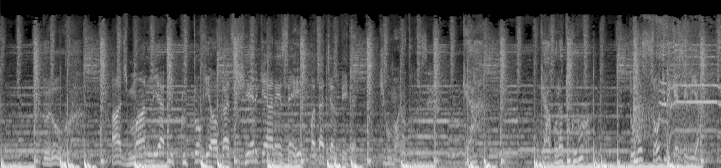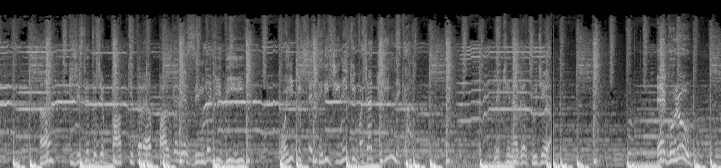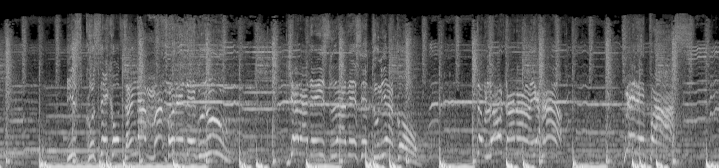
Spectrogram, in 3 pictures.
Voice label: Dialogue Ringtone; ringtones; Ek Villain

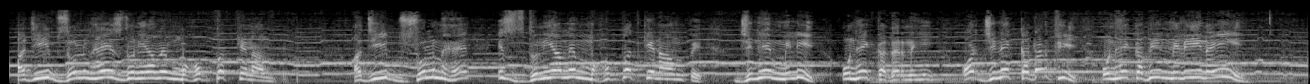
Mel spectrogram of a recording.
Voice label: Sad Love Shayari Ringtone

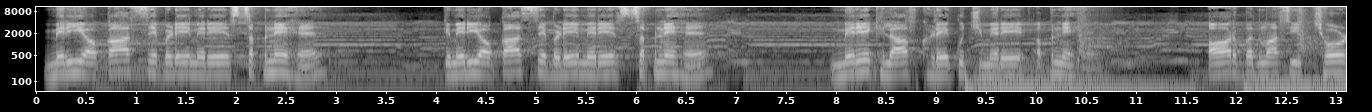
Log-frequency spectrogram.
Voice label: Bad Boys Attitude Shayari

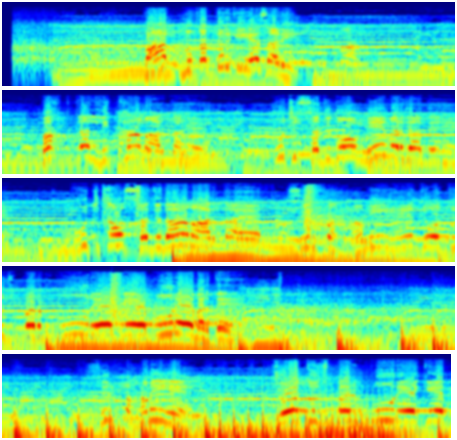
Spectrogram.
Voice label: New Love Shayari Ringtone

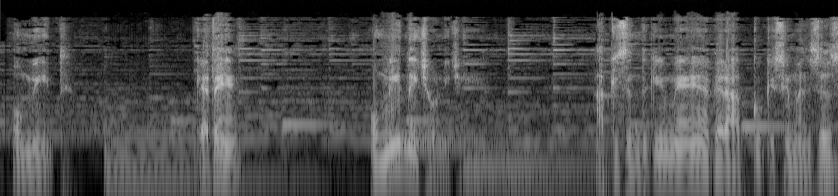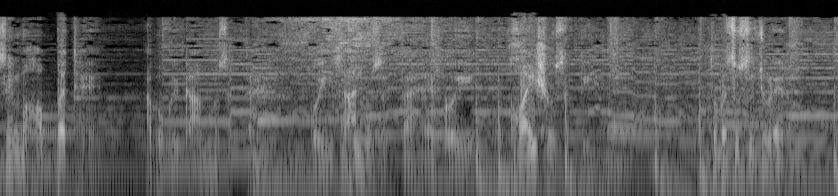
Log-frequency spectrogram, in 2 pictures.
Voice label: Heart Touching Shayari Ringtone

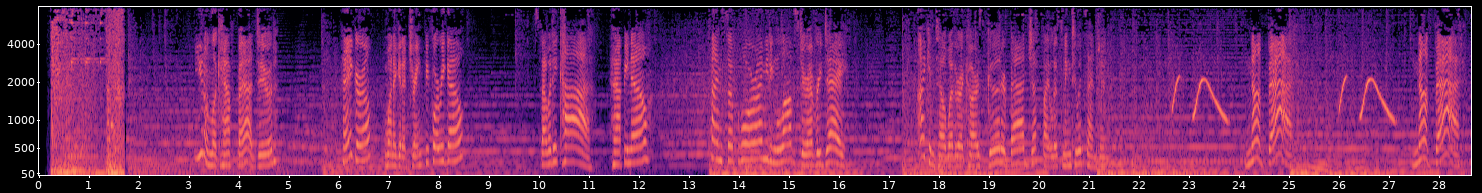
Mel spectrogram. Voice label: Character Voice Ringtone; Pubg

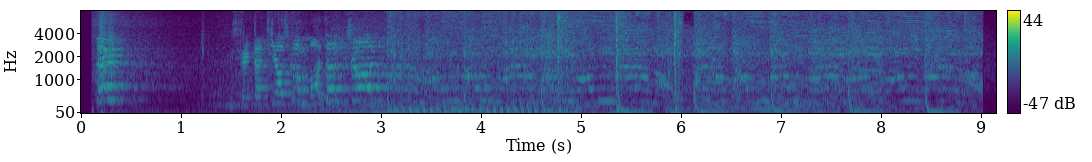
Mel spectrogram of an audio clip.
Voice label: Dialogue Ringtone; Kabir Singh

